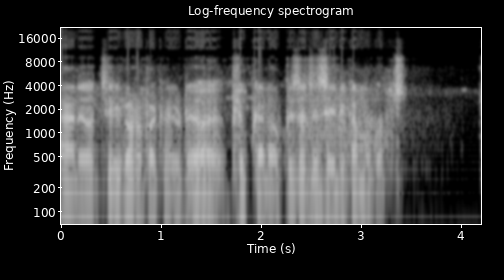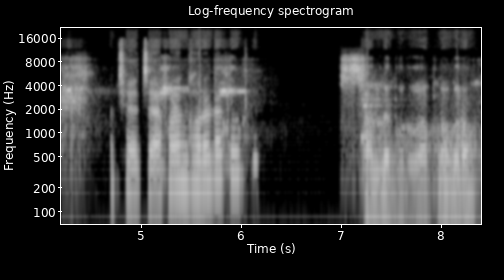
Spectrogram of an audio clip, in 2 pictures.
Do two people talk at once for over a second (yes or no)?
no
